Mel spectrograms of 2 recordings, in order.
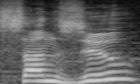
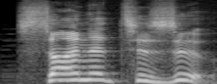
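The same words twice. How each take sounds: First: The second word begins without a T sound. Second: The second word begins with a T sound. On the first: The speaker calls it right. "you don't pronounce the T in that" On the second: The speaker calls it wrong. "I know I pronounced that wrong"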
